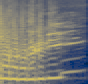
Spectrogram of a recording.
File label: Spring, Bad Vocals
